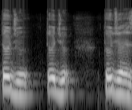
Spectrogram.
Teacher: অক্ষর তা আসছে হচ্ছে গুনাহ সহ প্রথমটা জিম পরেরটা জাই তো জিম হচ্ছে কলকলা হরফ এজন্য এখানে একটু ডব দেওয়ার মত পড়তে হবে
